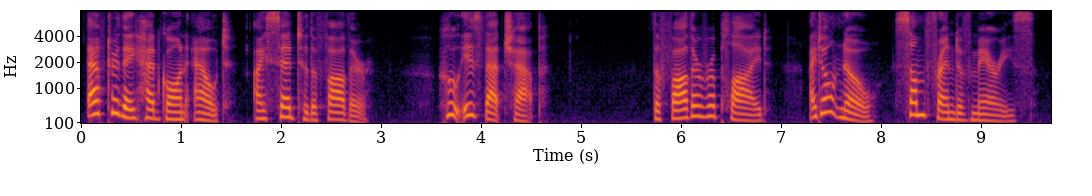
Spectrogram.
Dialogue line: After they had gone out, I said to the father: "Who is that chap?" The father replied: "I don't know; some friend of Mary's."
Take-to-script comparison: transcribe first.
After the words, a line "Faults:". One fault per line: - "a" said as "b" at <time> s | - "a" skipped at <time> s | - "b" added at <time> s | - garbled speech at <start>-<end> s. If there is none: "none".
After they had gone out, I said to the father: "Who is that chap?" The father replied: "I don't know; some friend of Mary's."
Faults:
none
